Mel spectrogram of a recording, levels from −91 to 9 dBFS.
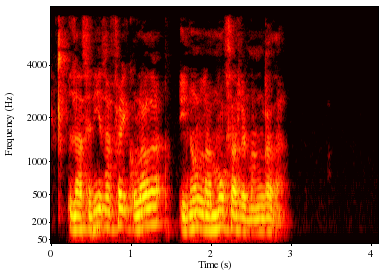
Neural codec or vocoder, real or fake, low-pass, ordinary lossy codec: vocoder, 24 kHz, 100 mel bands, Vocos; fake; 7.2 kHz; MP3, 64 kbps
